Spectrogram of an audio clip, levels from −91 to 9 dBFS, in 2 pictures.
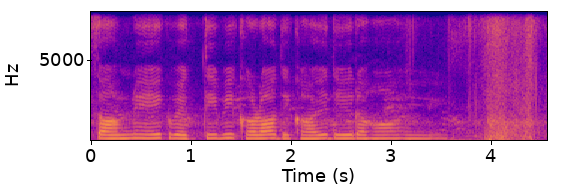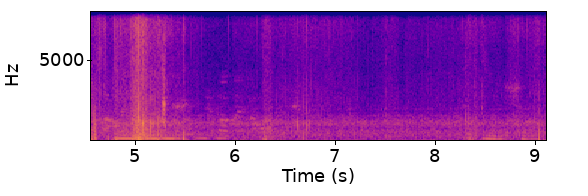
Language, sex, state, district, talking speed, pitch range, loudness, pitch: Hindi, female, Rajasthan, Jaipur, 60 wpm, 210-225 Hz, -23 LUFS, 215 Hz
